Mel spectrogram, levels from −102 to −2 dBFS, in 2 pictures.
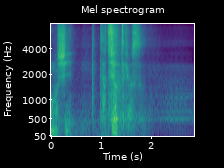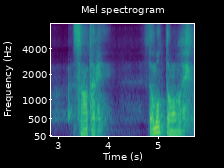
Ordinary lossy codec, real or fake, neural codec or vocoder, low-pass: none; fake; codec, 16 kHz, about 1 kbps, DyCAST, with the encoder's durations; none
